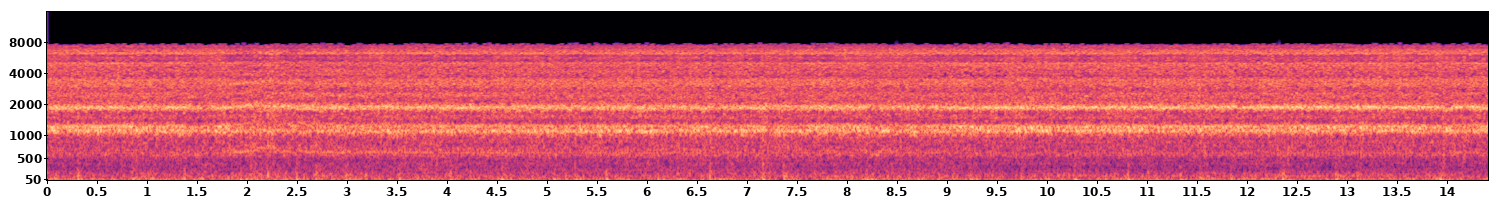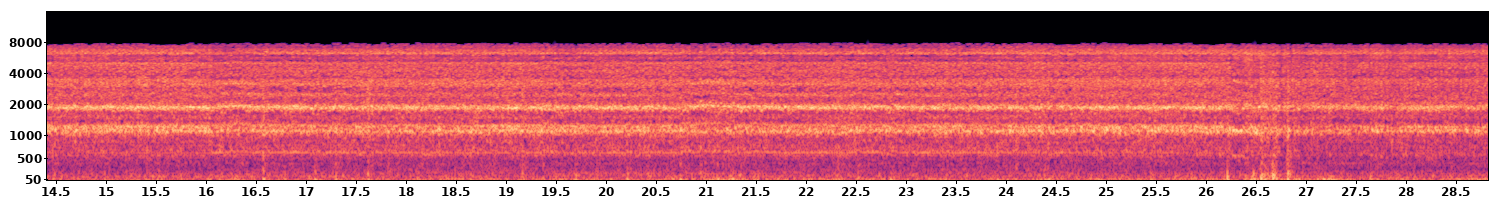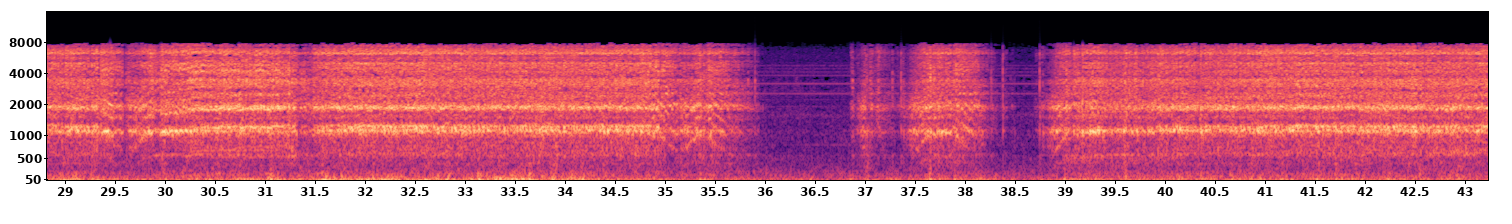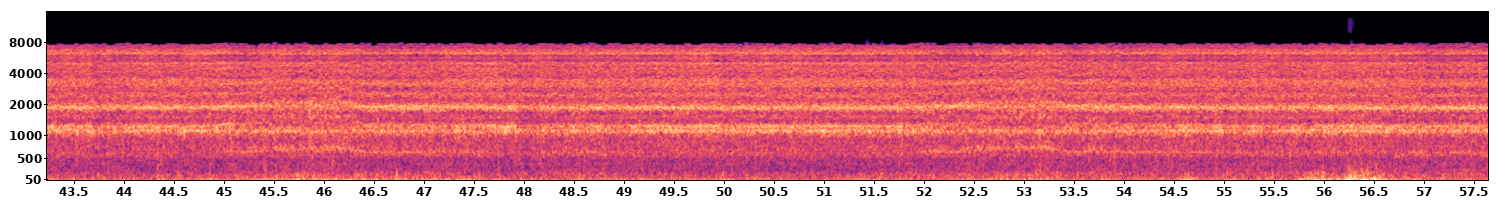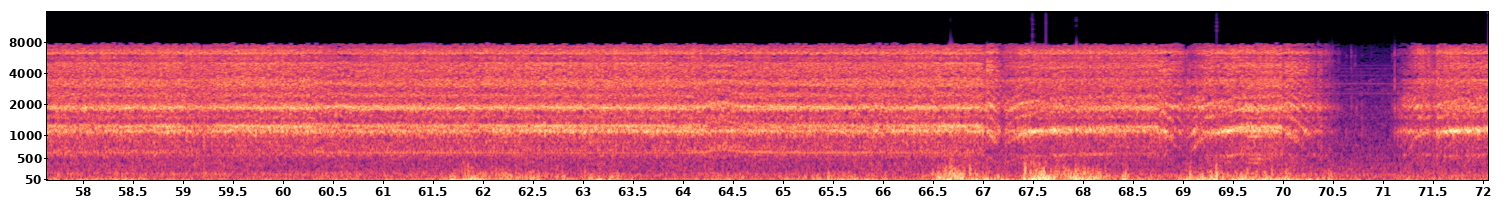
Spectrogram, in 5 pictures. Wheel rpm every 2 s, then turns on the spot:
160, 160, 160, 160, 160, 160, 160, 160, 160, 160, 160, 160, 160, 160, 140, 150, 160, 90, 20, 90, 160, 160, 160, 160, 160, 160, 160, 160, 160, 160, 160, 160, 160, 150, 130, 60.
none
